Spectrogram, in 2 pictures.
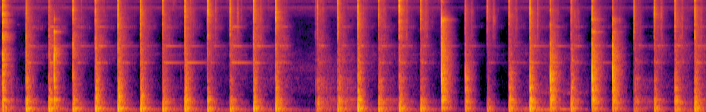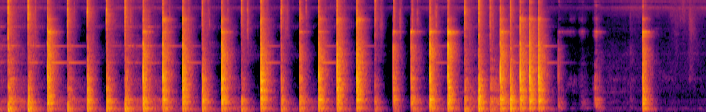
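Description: Stone pestle pounding in a stone mortar, crushing a soft yellow ingredient to a mash: steady sharp strikes about three a second with a faint ringing of the stone. A brief pause about six seconds in, quicker strikes near the end, then it stops.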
